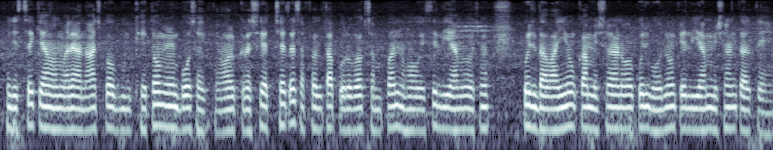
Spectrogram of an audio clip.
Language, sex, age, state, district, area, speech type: Hindi, male, 30-45, Madhya Pradesh, Harda, urban, spontaneous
